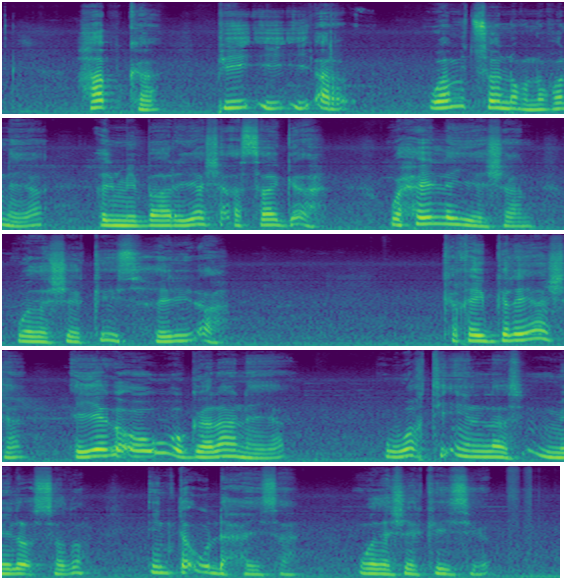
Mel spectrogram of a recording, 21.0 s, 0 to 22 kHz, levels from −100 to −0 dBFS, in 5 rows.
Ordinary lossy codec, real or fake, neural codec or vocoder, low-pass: none; real; none; none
